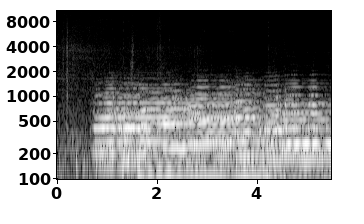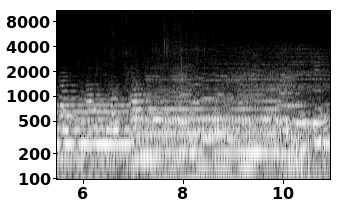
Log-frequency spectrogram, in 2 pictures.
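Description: Wind ensemble playing full, sustained chords with the brass prominent, coming in loudly under a second in after a brief quieter moment. The held chords change every couple of seconds.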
